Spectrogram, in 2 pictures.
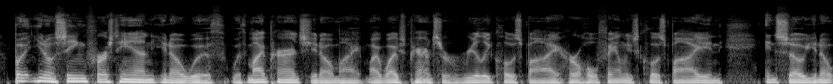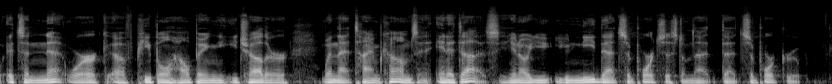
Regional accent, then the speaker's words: Florida, United States; now in Ohio, United States; I grew up in Florida

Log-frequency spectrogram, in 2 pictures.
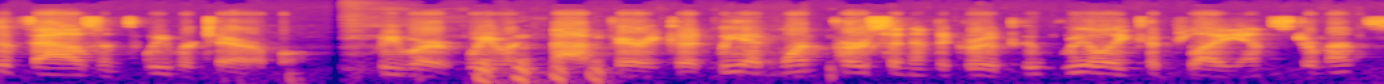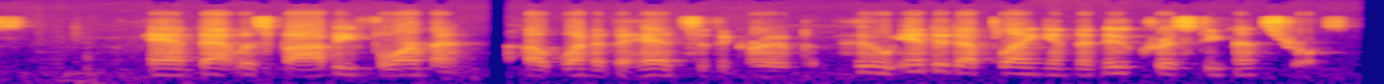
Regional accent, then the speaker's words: Texas, United States; we grew up in Texas

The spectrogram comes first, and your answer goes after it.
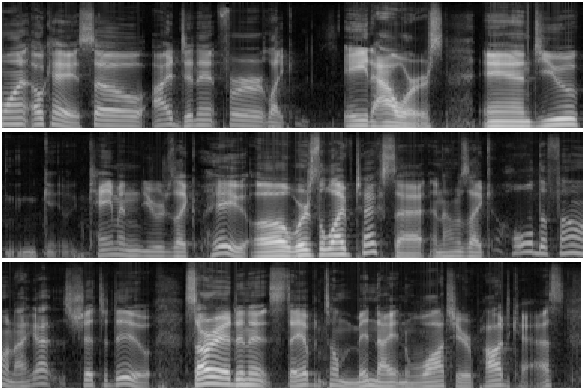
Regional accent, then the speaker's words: Iowa, United States; moved away as an adult; also born or lived in Milwaukee; now in Phoenix, United States; I'm from Iowa originally, grew up there, um, spent my entire life there until I moved to Milwaukee

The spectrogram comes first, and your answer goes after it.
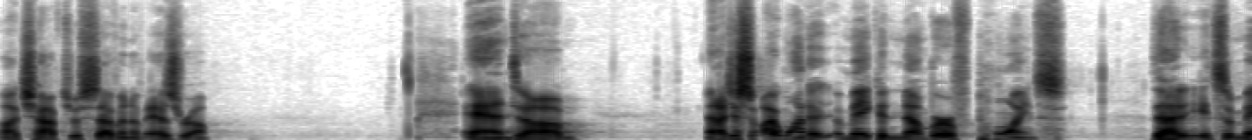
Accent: Canada; I was born in Canada and I grew up in Canada

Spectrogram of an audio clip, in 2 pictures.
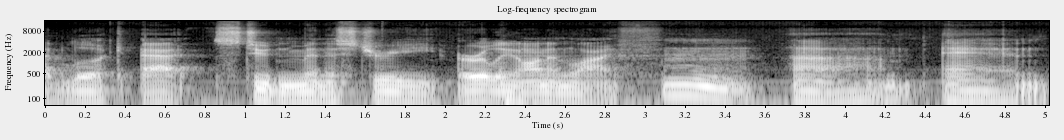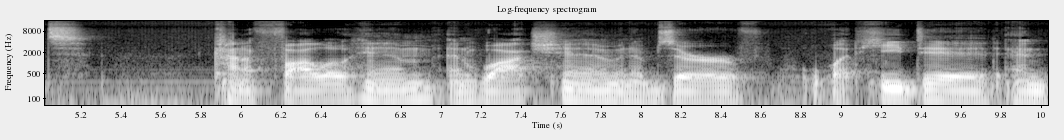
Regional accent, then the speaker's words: Edmond, Oklahoma, United States; I grew up in Edmond, Oklahoma.

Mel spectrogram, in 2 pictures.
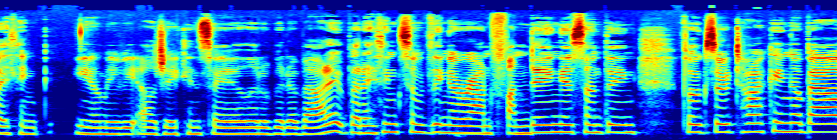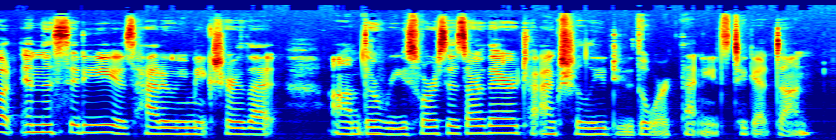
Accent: California, United States; now in New York, United States; I grew up in California

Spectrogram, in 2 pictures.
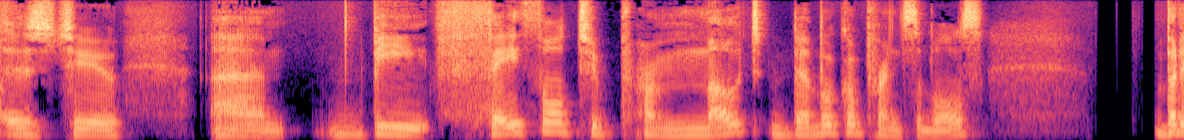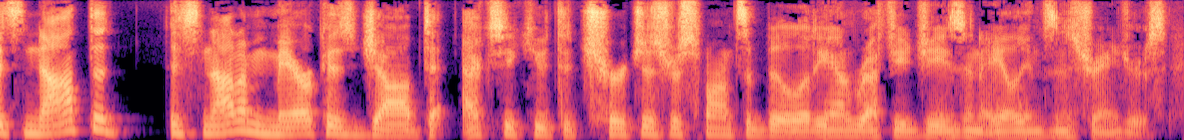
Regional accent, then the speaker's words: United States; we identified, before we identified as Americans, we, we identified as Christians

